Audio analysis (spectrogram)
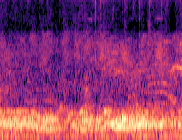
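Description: White carrier pigeons at a home pigeon farm coo continuously, a low, close, rolling murmur of overlapping calls.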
